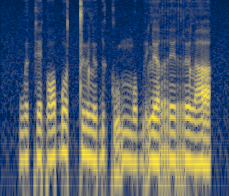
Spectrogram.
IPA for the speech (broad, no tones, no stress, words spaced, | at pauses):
wɘkeɠɔ ɓotːɨ lɨɠɨkṵ mːobḛlʲa rerɘ la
